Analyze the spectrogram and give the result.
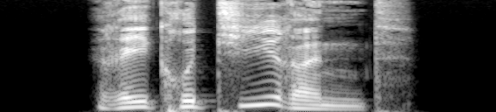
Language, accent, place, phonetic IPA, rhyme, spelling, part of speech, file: German, Germany, Berlin, [ʁekʁuˈtiːʁənt], -iːʁənt, rekrutierend, verb, De-rekrutierend.ogg
- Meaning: present participle of rekrutieren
